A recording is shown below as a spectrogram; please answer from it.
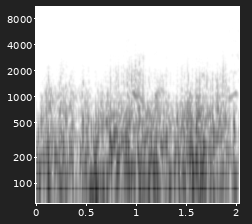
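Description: Strong wind buffets the microphone on a mountain trail in Jasper, Canada, a constant, loud roar filling the whole clip with no pauses.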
